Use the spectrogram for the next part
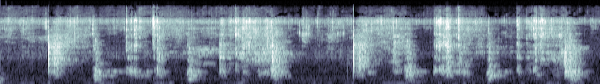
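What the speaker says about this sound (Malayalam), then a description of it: "നന്നായിട്ടൊന്ന് ഇളക്കി യോജിപ്പിക്കാം." Rose apple pickle stirred and mixed in a vessel, giving a steady run of close, wet scraping and clinking strokes with short pauses between them.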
